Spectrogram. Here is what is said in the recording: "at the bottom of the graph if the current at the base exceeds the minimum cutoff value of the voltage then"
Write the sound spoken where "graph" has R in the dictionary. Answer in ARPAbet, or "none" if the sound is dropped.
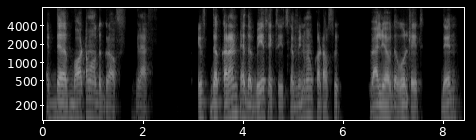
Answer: R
